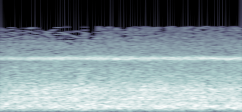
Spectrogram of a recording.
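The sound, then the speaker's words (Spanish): An airplane flies overhead in a calm night sky, a steady, even roar that holds the same loudness from start to end, with no voices. “Algunos aviones en este momento en dirección al oeste, un avión.”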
